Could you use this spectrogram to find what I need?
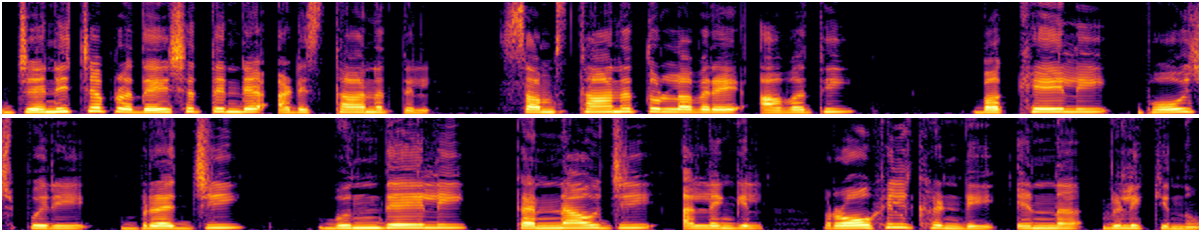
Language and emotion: Malayalam, neutral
